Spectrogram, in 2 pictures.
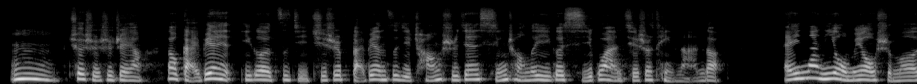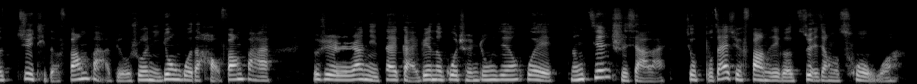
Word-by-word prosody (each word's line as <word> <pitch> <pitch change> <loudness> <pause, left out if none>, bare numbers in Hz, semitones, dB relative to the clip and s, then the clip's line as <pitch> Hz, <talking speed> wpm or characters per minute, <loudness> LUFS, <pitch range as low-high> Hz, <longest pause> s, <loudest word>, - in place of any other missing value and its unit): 嗯， 240 -5 +7
确 250 -2 +2
实 210 -6 -3
是 205 +2 -3
这 195 -1 -1
样。 180 -1 -6 0.2
要 260 -1 +3
改 - - 0
变 250 -3 +5
一 210 - -2
个 210 -2 +2
自 205 +1 -5
己， 200 - -9
其 195 - -6
实 215 +2 -1
改 220 0 -4
变 220 -1 +1
自 215 -1 -3
己 180 -3 -2
长 185 +6 -3
时 205 -3 -2
间 225 +3 0
形 225 -4 -2
成 210 -5 -3
的 200 - 0
一 200 -2 +1
个 215 - +2
习 210 -4 -6
惯， 215 -1 0
其 180 - -5
实 205 +3 -2
挺 190 -7 -9
难 150 +2 -13
的。 185 -1 -4 0.6
诶， 215 +1 +1
那 290 +1 +5
你 255 -1 +7
有 235 -6 +5
没 195 +2 0
有 210 -2 +3
什 200 -3 -6
么， 185 +3 -3
具 210 +6 -2
体 230 0 -15
的 - - -9
方 235 +5 +2
法， 250 - -6
比 - - -10
如 165 +1 -4
说 205 +4 +1
你 195 -4 0
用 235 -2 +4
过 205 -2 +1
的 190 - -2
好 - - -6
方 225 +2 +4
法， 185 -6 -4 0.4
就 240 - 0
是， 235 0 +2 0.2
让 230 +1 +3
你 190 -4 -1
在 210 +2 +2
改 - - -3
变 220 +1 +2
的 210 - 0
过 220 +2 +2
程 195 -3 -4
中 210 +1 0
间 215 +1 0
会 210 -6 0
能 215 +1 +2
坚 325 +7 0
持 185 - -4
下 170 - -3
来， 140 - -12 0.2
就 225 - -1
不 205 -3 -8
再 270 +7 +3
去 235 -4 -2
犯 215 -2 +2
这 180 0 -2
个 165 -1 -2
倔 175 +2 -1
强 180 -2 -4
的 165 - -7
错 185 +3 -2
误 - - -8
啊。 - - -12
210 Hz, 290 characters per minute, -23 LUFS, 190-230 Hz, 0.6 s, 嗯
